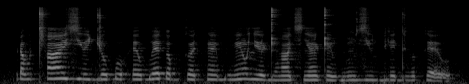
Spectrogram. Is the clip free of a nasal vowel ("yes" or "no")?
no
